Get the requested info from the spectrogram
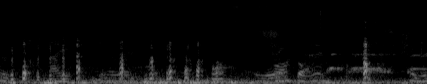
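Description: Chickens clucking: a run of short, repeated calls.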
